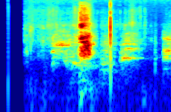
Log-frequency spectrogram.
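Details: Patterdale Terrier and Jack Terrier puppies at play, giving short, high, whiny yelps with a sharper squeal near the middle and a single click-like tap.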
